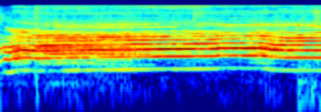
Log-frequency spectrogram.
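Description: A woman's long, high-pitched scream, held at one steady pitch.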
